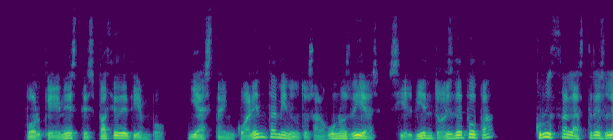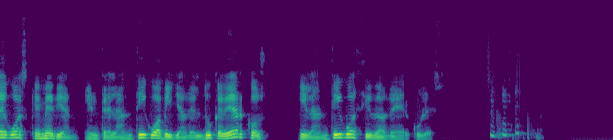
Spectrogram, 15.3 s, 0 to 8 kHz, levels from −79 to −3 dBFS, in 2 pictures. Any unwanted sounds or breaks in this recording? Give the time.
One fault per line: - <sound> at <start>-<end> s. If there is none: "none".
- laugh at 13.8-14.5 s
